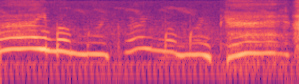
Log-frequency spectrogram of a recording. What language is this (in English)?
Portuguese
